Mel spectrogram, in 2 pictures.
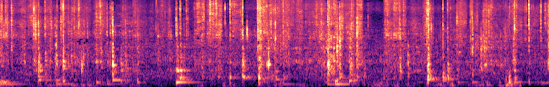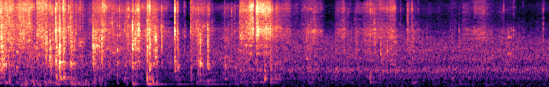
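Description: Close handling noise of hands working raw chicken heads and plastic drink bottles tied with rope: a busy run of crinkles, taps and rustles that thins out about eight seconds in.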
